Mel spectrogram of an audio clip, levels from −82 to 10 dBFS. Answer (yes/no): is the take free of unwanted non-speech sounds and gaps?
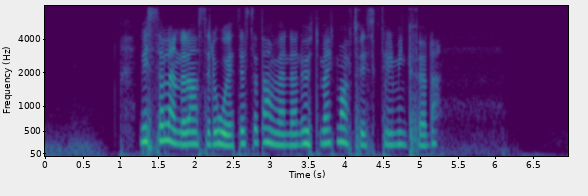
yes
